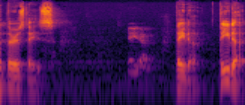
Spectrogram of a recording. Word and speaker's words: theta: Theta Thursdays. Theta. Theta.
